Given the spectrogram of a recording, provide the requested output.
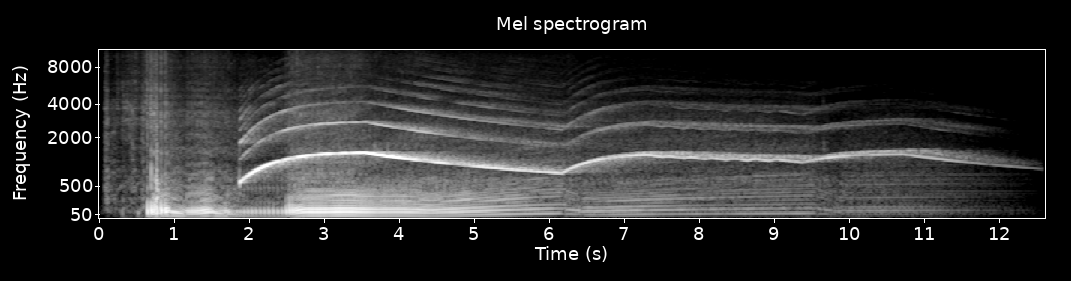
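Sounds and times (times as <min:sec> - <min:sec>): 
police motorcycle pulling away: 0:00.1 - 0:11.9.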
